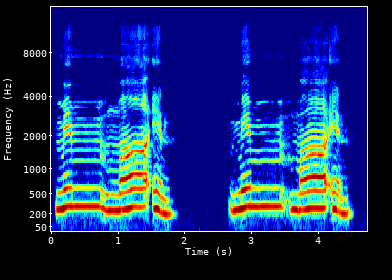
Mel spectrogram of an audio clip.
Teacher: ہے، مما، لیکن یہاں پر ہے نون بھی بیچ میں، تو ہم اس میں نون کا غنہ نکالتے ہوئے میم کو ملائیں گے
